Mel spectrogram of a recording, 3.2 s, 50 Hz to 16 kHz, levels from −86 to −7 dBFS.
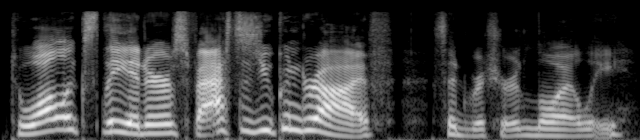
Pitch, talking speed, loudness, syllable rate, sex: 230 Hz, 225 wpm, -20 LUFS, 5.8 syllables/s, female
